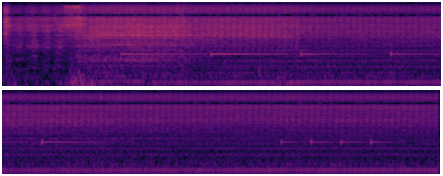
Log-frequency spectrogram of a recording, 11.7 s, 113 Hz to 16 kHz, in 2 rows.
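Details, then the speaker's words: Chevy Cruze 1.4 turbo after head gasket replacement: brief timing chain rattle right after catching while the empty oil filter housing refilled before oil reached the tensioner, then steady smooth idle; lifter ticking expected to fade. "so it had to reime that whole oil filter before it could get oil to the timing chain tensioner so there was a bit of chain rattle there but it's running very smooth"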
